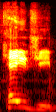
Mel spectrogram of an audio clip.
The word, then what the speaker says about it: Kaiji: Kaiji Tang is the voice actor for Kaiji or Keiji. It's spelled Kaiji, but he pronounces it Keiji because that's how, like,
